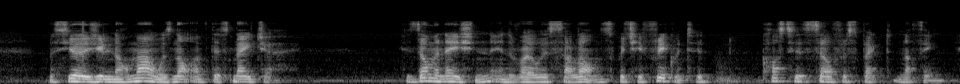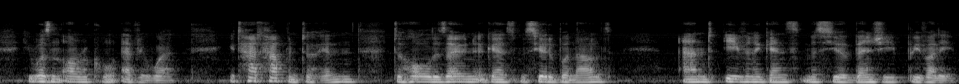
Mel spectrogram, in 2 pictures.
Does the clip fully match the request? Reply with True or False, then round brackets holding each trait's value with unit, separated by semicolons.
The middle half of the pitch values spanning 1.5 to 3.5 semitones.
True (2.5 semitones)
